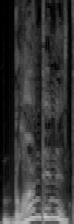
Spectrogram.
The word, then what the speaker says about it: Blondin: There was a guy named Blondin.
